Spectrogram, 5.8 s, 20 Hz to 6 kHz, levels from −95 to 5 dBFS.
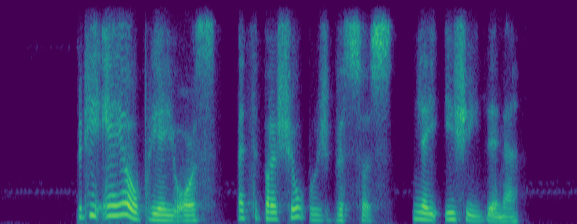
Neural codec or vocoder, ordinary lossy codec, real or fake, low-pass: codec, 16 kHz in and 24 kHz out, 0.6 kbps, FocalCodec, streaming, 4096 codes; Opus, 32 kbps; fake; 5.4 kHz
